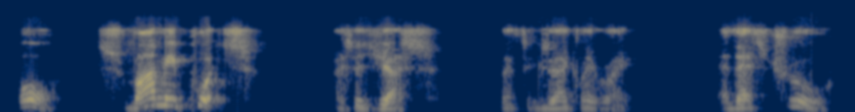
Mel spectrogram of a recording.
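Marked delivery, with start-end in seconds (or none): 0.2-1.9 put-on Hungarian American accent, raised pitch. Retelling what a woman said when asked where they were going, imitating a hungarian american accent. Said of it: "in her Hungarian American accent".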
